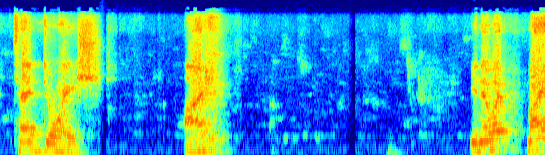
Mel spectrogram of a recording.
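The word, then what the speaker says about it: Deutch: and you but uh ted douche i'm sorry i'm sorry i'm deutsch is that it oh my god i said it wrong again ted deutsch i you know what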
